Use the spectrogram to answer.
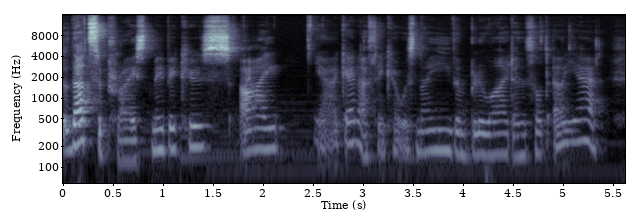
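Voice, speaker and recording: A woman with a German accent speaks at a moderate pace in a fairly low voice. Her intonation is lively, and there is noticeable background noise. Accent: German-speaking foreign. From South Tyrol, northern Italy (German-speaking). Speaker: essay contributor recounting migration. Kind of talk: personal testimony. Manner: halting, many fillers and self-corrections.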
